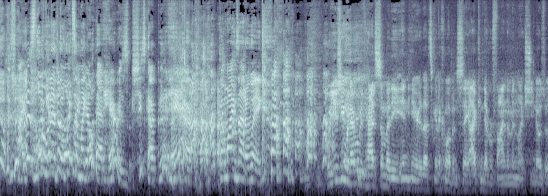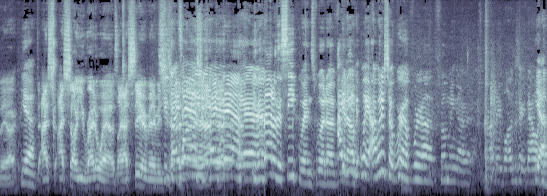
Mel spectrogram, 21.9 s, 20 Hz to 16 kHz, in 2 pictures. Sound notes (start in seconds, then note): 3.4 laughing; 5.2 laughs; 13.5 clicks fingers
